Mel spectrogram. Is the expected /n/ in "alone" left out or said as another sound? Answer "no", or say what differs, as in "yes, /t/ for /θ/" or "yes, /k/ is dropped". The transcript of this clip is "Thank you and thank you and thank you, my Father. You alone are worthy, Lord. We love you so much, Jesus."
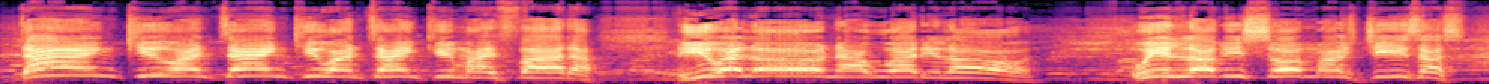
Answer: no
